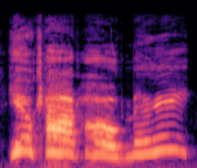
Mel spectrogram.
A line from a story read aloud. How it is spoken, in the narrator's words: bellows an angry voice, its fearsome resonance akin to a blast of thunder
